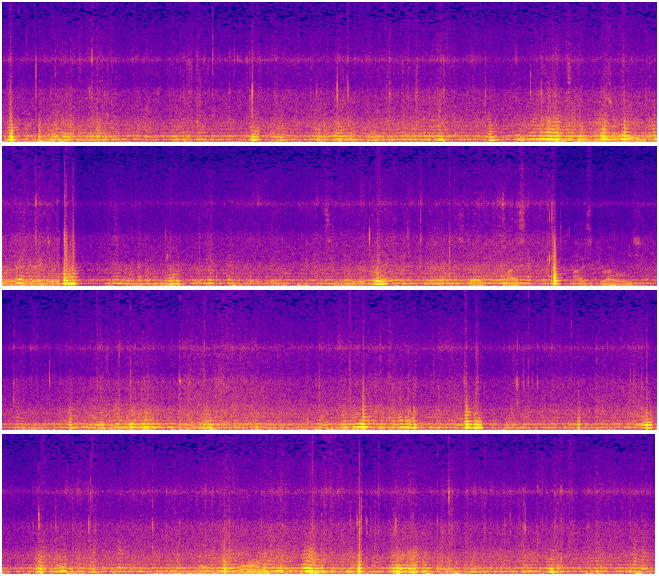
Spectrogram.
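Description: Honeybees buzzing steadily around an open hive, a continuous low hum from the bees on the exposed frames. Occasional sharp knocks and clicks of hive equipment being handled.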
